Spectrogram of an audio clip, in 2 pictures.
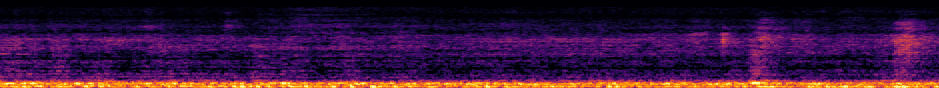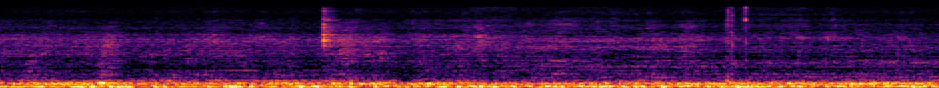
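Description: Steady low rumble of a moving passenger train, heard from inside the carriage, with a few faint knocks partway through.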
